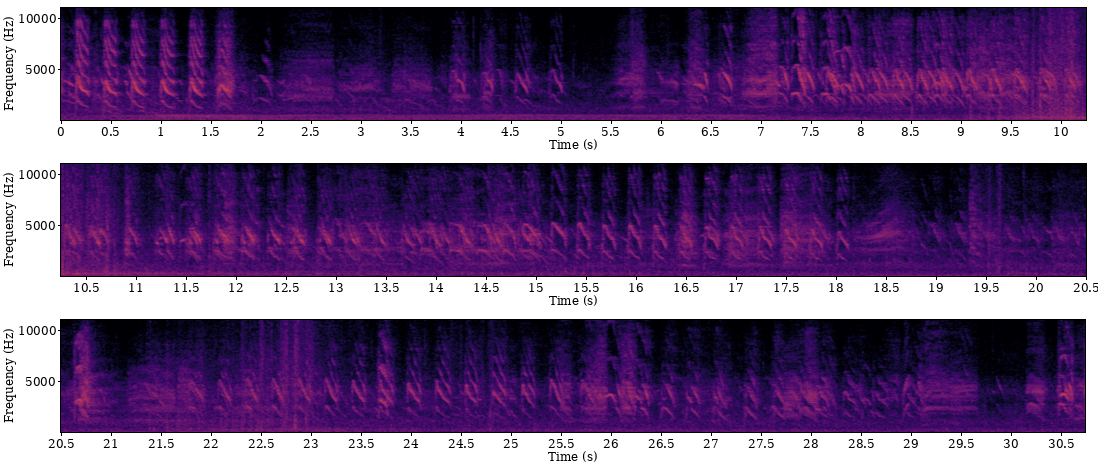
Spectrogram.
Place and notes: Garden of Remembrance, London Borough of Lewisham, London, UK - Ring-necked Paraket roost very close
This is slightly later at the thousand strong parakeet roost when it is beginning to quieten as night falls. It's easier to hear individual birds some of which are only a few meters away.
